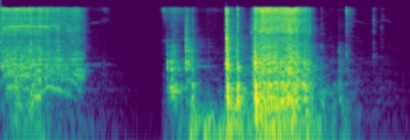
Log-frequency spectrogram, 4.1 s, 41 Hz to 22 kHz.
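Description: Cordless power driver running in two short bursts, one at the start and a longer one from about two seconds in, as it spins out the bolts holding the recoil starter and shroud on a Honda GCV160 mower engine.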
